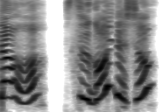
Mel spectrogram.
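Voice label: Voice Japanese; alma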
